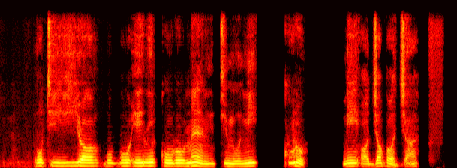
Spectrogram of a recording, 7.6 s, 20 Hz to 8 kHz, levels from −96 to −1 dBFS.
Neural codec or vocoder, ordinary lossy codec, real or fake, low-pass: codec, 16 kHz, 1 kbps, FunCodec, trained on LibriTTS, 50 frames a second; none; fake; 7.2 kHz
